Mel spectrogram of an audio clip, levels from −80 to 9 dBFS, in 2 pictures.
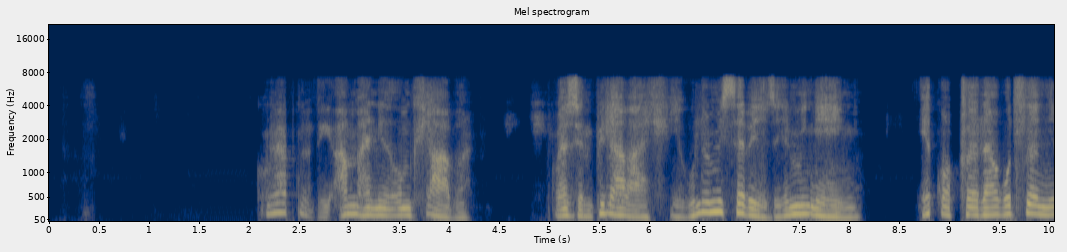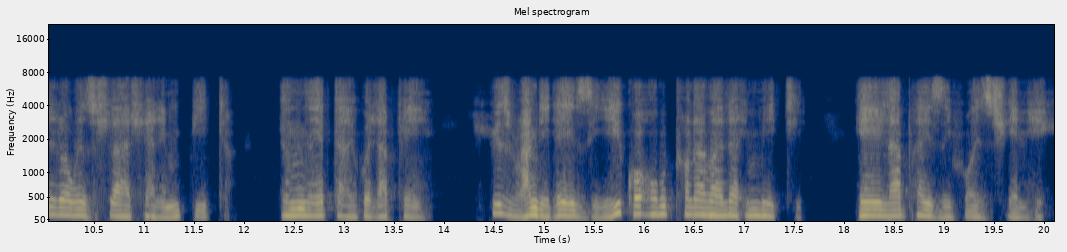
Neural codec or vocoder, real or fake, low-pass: codec, 16 kHz in and 24 kHz out, 0.6 kbps, FocalCodec, streaming, 2048 codes; fake; 7.2 kHz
